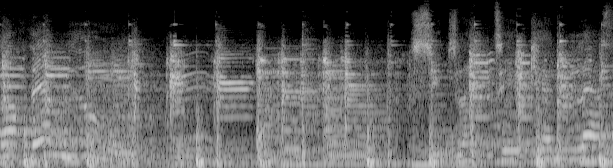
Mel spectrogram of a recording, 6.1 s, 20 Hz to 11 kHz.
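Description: A 1968 psychedelic garage-rock band recording: electric guitars, bass and drums playing, with no words sung.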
